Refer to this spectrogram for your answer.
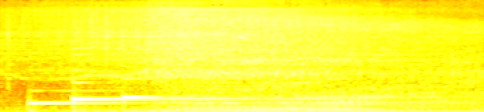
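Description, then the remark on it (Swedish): A car engine starts and revs up, then settles into a steady low rumble as a couple drive home, fairly loud, with no talking. “Mattias och hans sambo sätter sig i bilen och åker hem.”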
